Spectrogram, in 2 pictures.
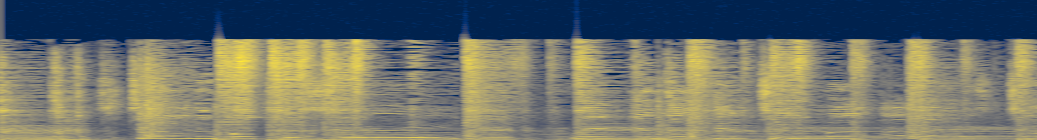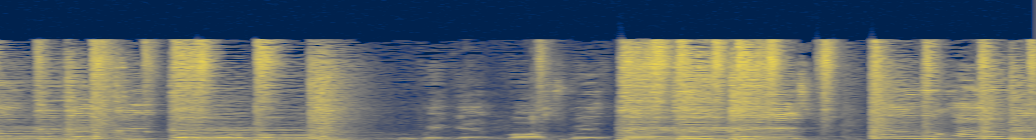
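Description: Live acoustic pop-rock song: an acoustic guitar being strummed, with a singing voice drawing out wordless, gliding notes over it. The sound thins out briefly about seven seconds in.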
